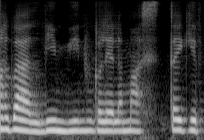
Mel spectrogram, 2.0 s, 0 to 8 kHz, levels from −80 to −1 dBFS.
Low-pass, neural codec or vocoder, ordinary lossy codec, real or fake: none; codec, 16 kHz, about 1 kbps, DyCAST, with the encoder's durations; none; fake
